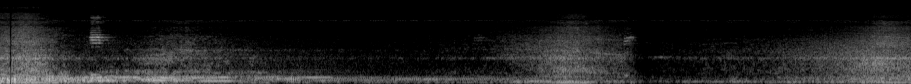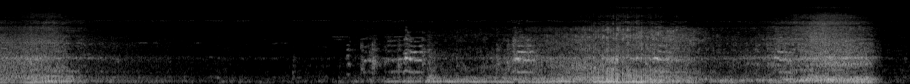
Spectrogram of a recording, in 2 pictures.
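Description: Background of passing road traffic, engines swelling and fading several times, with a bird calling now and then.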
